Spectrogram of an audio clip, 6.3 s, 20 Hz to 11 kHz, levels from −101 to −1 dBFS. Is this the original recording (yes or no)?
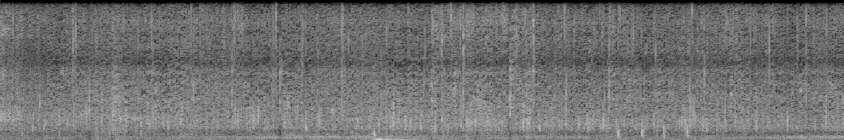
yes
